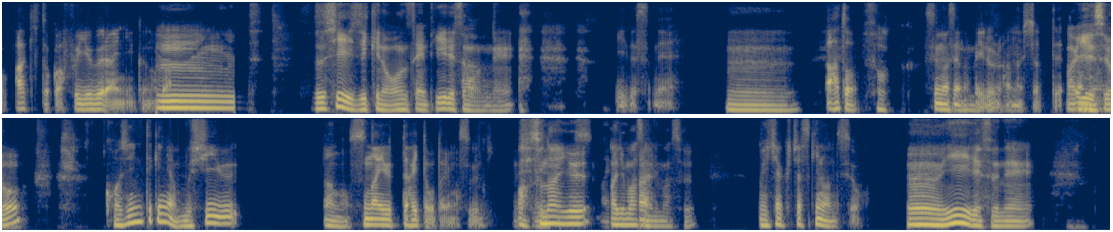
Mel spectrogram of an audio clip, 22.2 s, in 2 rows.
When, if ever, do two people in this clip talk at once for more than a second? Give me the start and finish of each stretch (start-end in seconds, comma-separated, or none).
16.2-17.7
